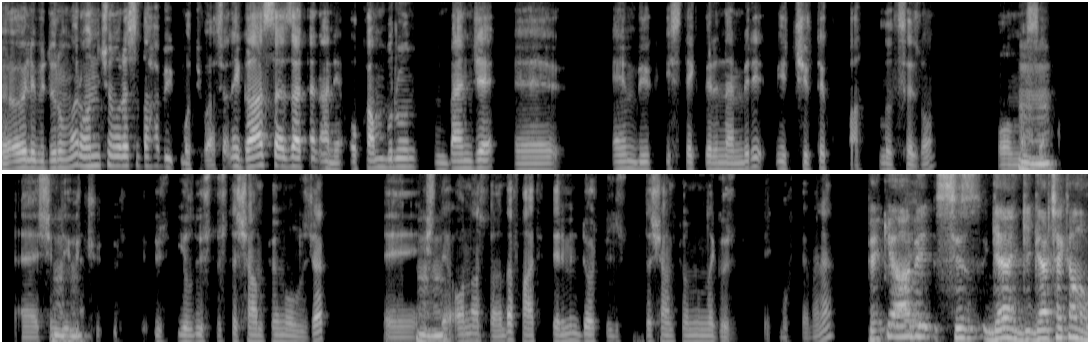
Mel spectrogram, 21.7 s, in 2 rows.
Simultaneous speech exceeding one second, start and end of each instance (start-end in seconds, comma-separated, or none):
none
